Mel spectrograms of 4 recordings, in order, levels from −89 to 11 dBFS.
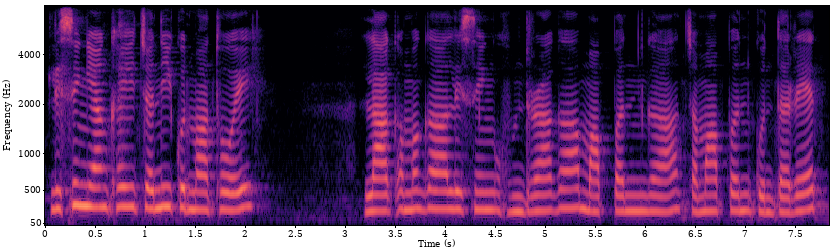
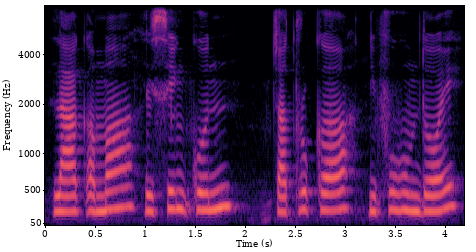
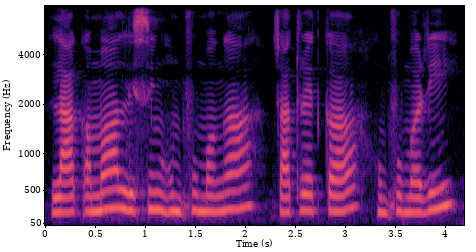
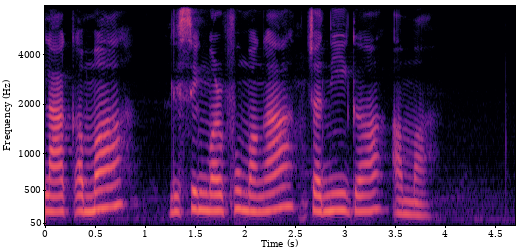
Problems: background sounds at intervals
